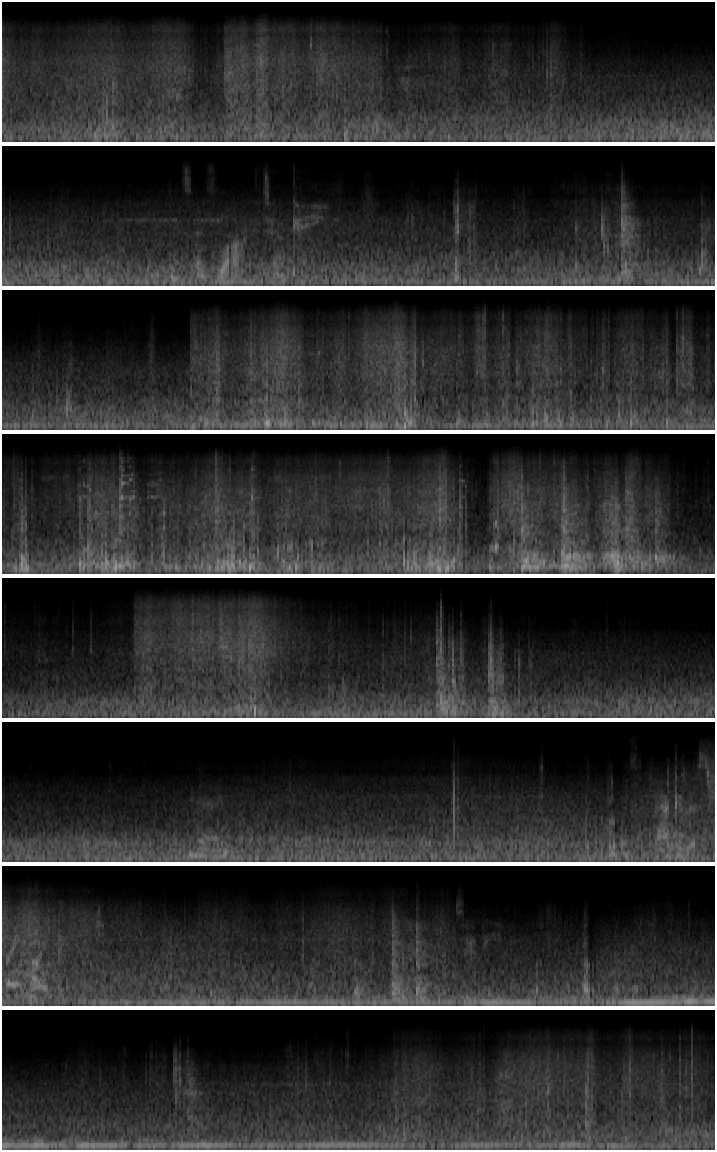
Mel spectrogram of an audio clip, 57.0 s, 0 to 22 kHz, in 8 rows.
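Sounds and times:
cardboard and plastic bags rustling: 0.0 - 6.0, 16.1 - 33.7, 42.1 - 47.6, 53.0 - 57.0.

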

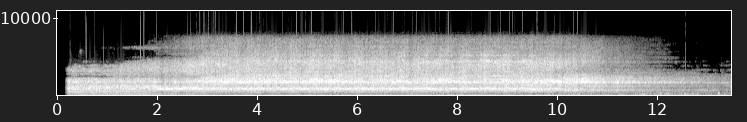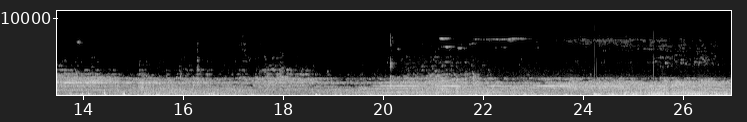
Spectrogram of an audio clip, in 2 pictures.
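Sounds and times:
high-speed train passing: 0.2 - 26.9
steady whine: 0.2 - 26.9.

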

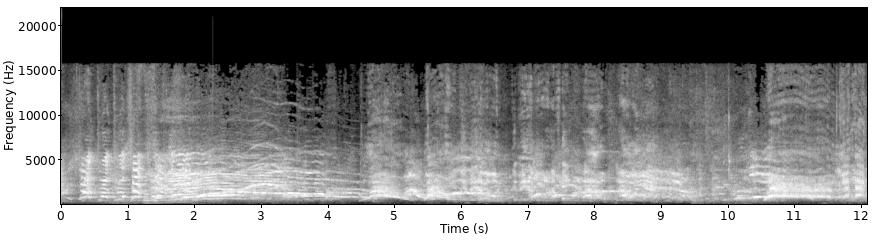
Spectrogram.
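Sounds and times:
group cheering and whooping: 0.2 - 12.0.

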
